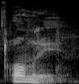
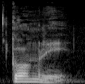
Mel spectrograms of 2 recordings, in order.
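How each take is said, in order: First: The name begins directly with a vowel. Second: The name begins with a k sound. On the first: "in het moderne Hebreeuws spreekt men hem überhaupt niet meer uit" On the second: "Maar het wordt al gauw een K"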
